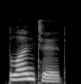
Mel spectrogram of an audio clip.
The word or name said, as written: blunted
